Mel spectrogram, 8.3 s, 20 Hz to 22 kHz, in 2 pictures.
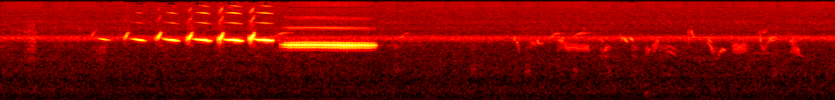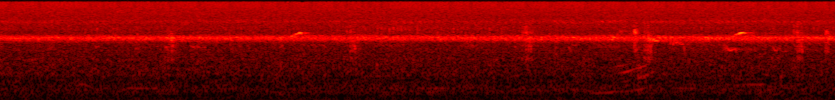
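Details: Ortolan bunting song recorded in the Cévennes in 2010 with a parabolic reflector: about six quick, high ringing notes, then a longer, lower steady note, with clicks, voices, a dog bark and handling noise.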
